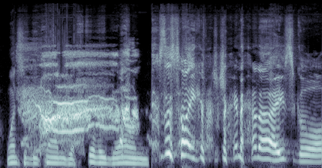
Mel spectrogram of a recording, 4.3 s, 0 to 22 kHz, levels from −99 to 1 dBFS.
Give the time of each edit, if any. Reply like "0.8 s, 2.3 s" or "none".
2.1 s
